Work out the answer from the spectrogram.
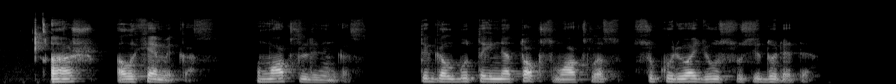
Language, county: Lithuanian, Šiauliai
